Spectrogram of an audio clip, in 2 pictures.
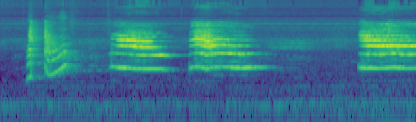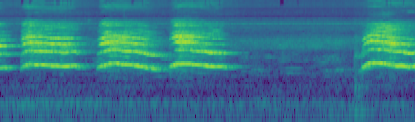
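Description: An Alexandrine parakeet mimics a cat's meow, giving about eight drawn-out, nasal, harmonic mews in bursts, with pauses between them.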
